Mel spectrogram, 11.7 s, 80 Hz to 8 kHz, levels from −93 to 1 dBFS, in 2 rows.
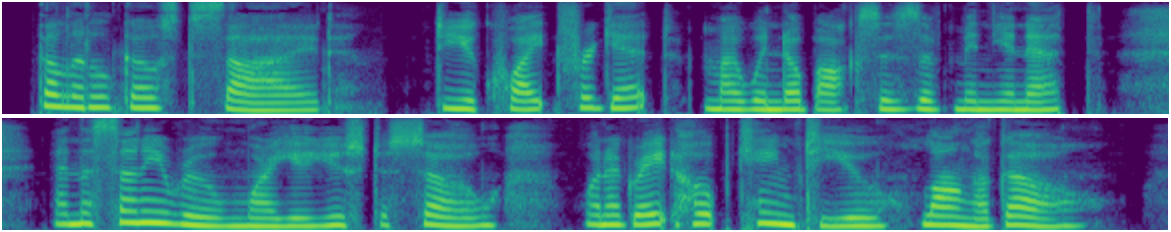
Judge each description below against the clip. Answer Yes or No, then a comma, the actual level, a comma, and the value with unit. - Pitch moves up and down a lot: No, average, 3.4 semitones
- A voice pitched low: No, high, 225 Hz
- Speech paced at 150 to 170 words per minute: Yes, average, 160 wpm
